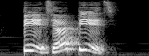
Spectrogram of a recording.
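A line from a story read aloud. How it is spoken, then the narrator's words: Loud call. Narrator (Russian): громко позвал он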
